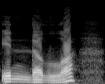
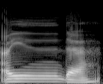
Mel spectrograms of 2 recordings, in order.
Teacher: Cara membacanya menyamarkan suara nunnya kepada huruf dal. Tidak dibaca indallah, tapi dia inda. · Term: ikhfa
